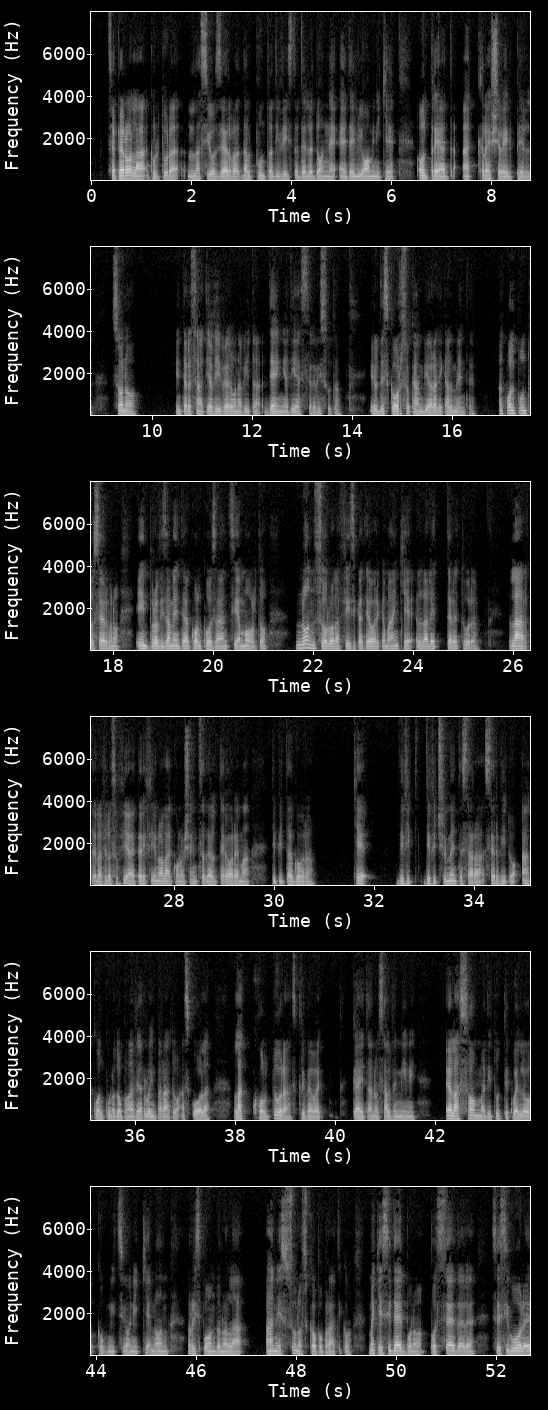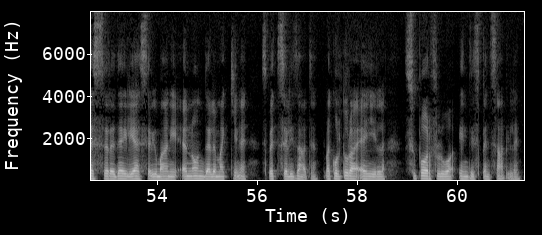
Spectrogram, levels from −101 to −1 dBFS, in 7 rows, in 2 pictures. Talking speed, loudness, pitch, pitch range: 120 wpm, -32 LUFS, 120 Hz, 115-125 Hz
